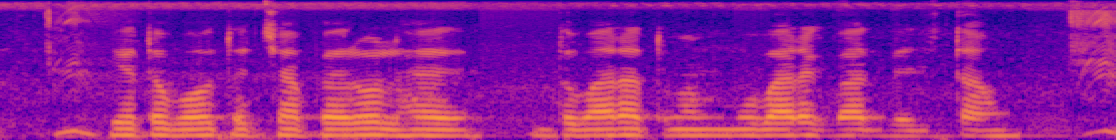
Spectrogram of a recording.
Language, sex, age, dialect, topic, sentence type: Hindi, male, 18-24, Kanauji Braj Bhasha, banking, statement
